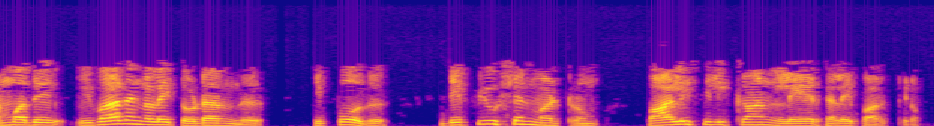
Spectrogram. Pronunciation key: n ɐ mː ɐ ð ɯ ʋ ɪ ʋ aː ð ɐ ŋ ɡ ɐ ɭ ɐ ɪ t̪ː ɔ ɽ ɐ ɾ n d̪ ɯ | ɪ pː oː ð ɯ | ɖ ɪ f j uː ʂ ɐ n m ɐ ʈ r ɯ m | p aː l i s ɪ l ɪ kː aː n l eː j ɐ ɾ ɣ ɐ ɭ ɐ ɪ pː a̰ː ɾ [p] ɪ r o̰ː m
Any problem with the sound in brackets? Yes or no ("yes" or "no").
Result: yes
